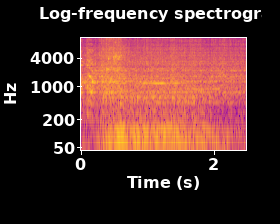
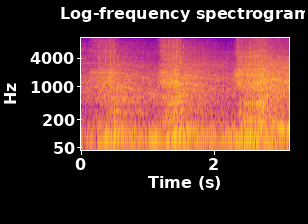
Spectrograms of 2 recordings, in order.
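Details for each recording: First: 1980 Dodge D150 after a new fuel filter, with fuel poured down the carburetor: a short burst of cranking that fades without catching, then it dies, possibly while the float bowl is still filling; the cause is suspected, not confirmed. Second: 1980 Dodge D150 truck, warming up: three quick throttle blips, each rising and falling cleanly without stumble or pop; sounds pretty great, normal revving.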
